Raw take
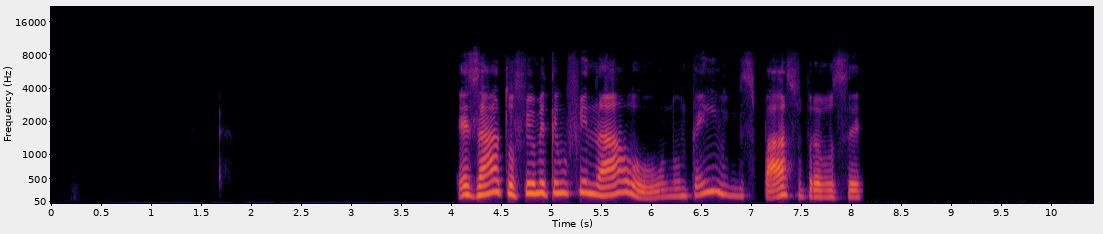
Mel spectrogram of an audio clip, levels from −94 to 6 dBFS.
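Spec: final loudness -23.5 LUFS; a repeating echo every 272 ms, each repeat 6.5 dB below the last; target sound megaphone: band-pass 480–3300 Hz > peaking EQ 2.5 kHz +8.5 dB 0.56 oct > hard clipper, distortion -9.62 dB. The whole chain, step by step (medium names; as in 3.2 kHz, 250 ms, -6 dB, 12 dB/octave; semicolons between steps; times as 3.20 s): band-pass 480–3300 Hz; peaking EQ 2.5 kHz +8.5 dB 0.56 oct; feedback delay 272 ms, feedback 47%, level -6.5 dB; hard clipper -28.5 dBFS; trim +13.5 dB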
